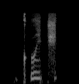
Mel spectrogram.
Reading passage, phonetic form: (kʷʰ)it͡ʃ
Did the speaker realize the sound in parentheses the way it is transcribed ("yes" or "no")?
no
